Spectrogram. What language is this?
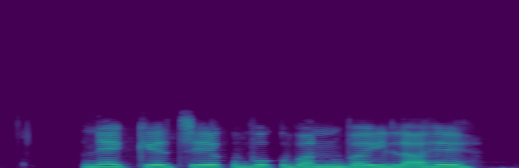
Magahi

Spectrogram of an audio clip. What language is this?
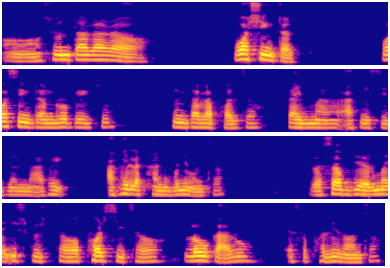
Nepali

